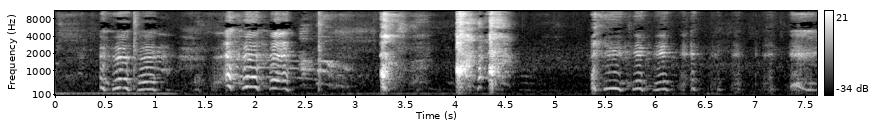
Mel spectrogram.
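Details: Adult laughing in voiced bursts interrupted by about three sharp coughs, coughing set off by laughter.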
